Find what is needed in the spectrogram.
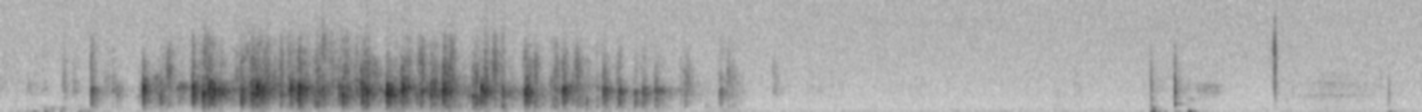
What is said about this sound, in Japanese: それでは皆様盛大な拍手で久保田会長をお迎えください。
